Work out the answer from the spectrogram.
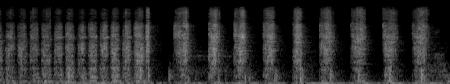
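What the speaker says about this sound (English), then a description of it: "We'll just run a bit of sandpaper over them." Sandpaper rubbed over the flathead screws of a 1957 Ferguson 20 TEF diesel injection pump gives a steady, fast scratchy rasp that shifts into slower, louder separate strokes. Close up, with no voices.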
